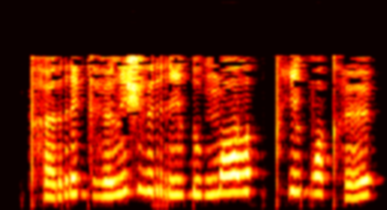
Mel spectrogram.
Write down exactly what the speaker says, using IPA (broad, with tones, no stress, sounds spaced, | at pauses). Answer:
pʰ œ˨ r e˦ ɡʱ ø˧ l i˦ ʃ ɦ ʉ˦ r i˧ l ɗ u˧ ŋ͡m ɔ˦ l | pʰ i˦ l b ɔ˦˨ kʰ ø˨˦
